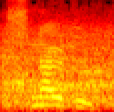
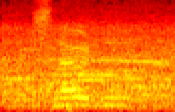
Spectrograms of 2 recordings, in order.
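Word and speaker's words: Snodin: But he chose Everton in Snowdon. That's how it's pronounced, although it's spelled S-N-O-D-I-N. Snowdon, as in Lord and Mountain, was the way it was put to me.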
